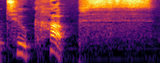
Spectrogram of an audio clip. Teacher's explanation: P, p. Well then if you add an S to the word cup to make it plural, the S you add also remains unvoiced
